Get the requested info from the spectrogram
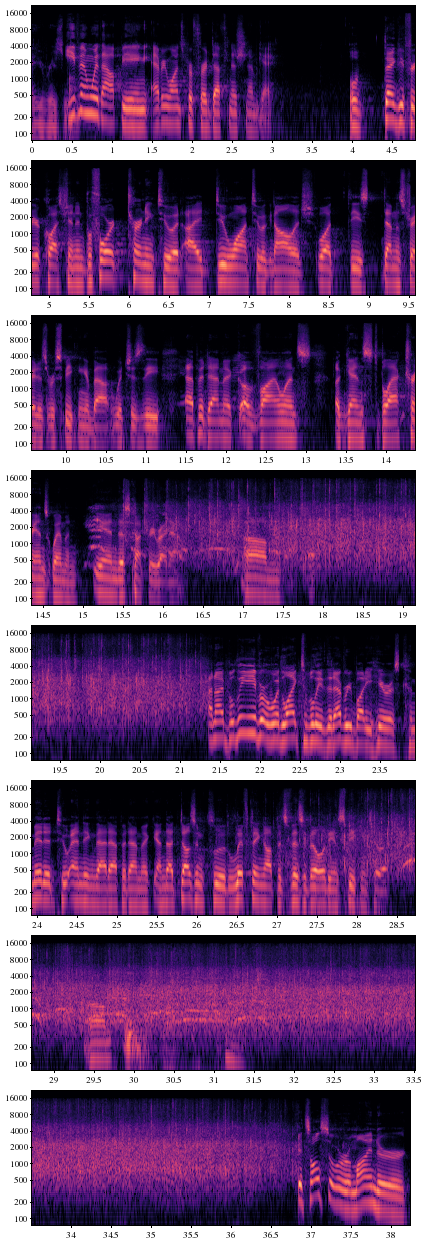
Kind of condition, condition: setting, live audience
